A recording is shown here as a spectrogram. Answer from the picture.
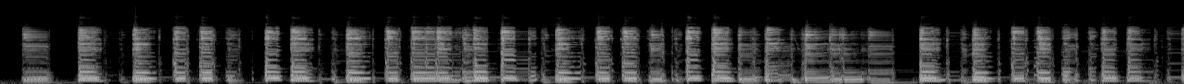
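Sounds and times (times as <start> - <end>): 
Fender Stratocaster electric guitar playing: 0.2 - 11.8.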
